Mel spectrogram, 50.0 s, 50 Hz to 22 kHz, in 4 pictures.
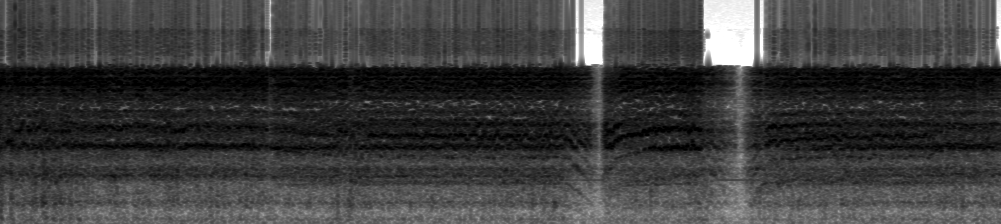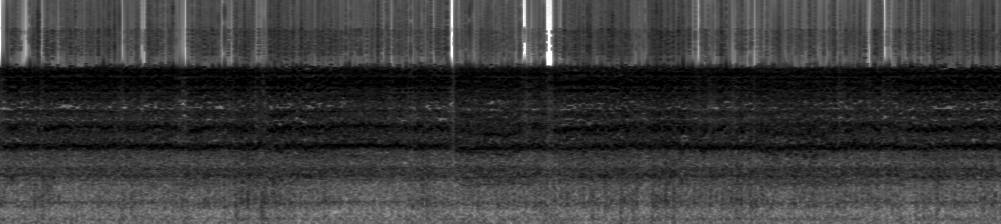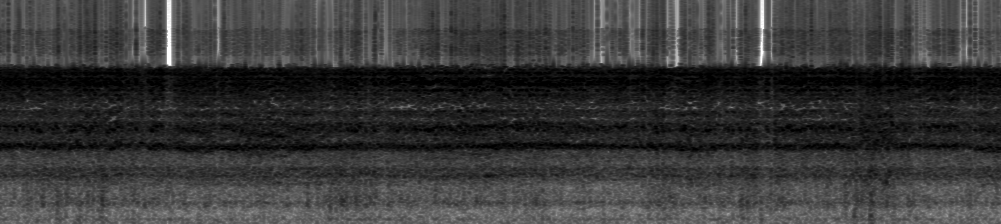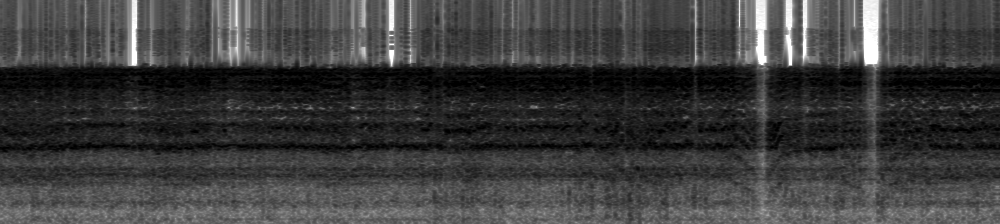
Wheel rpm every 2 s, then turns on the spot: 230, 220, 210, 150, 130, 210, 230, 230, 230, 220, 220, 220, 230, 230, 230, 220, 230, 230, 220, 230, 230, 230, 220, 150, 180.
none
